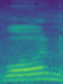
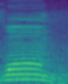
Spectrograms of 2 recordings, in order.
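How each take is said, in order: First: The r is strong, with an o-like vowel. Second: The r is soft, with an uh-like vowel. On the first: The speaker calls it wrong. "वर्म नहीं" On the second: The speaker calls it right. "आर को softly बोलना है और ओ की sound अ की है"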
